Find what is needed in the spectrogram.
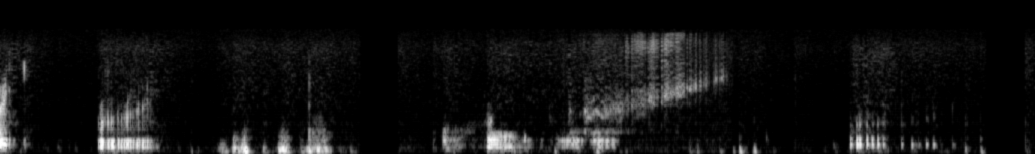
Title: stomach growling (request for @amandaforbuddies )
